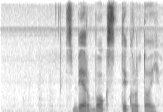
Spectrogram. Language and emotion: Russian, neutral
